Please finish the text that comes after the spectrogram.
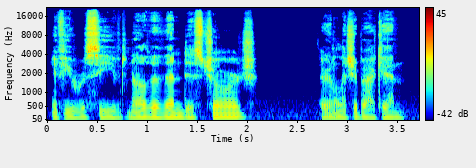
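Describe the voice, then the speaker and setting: A man's voice: fairly low pitch, flat delivery, fairly quick, vocal fry, slightly rough. A man playing a wry, affectionate werewolf bureaucrat in an intimate roleplay audio drama, talking in a casual, teasing, conversational way. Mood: skeptical, uneasy.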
